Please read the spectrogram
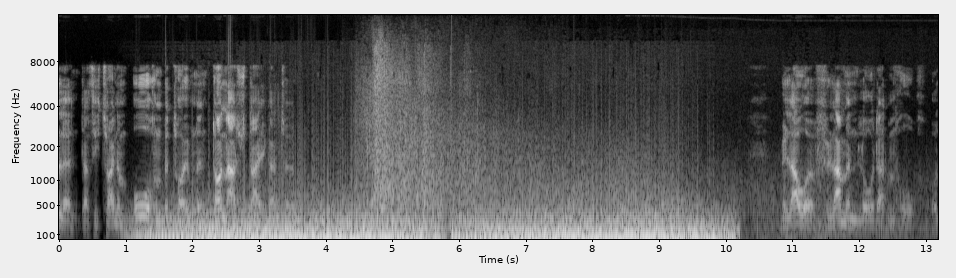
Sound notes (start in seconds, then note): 4.8 rumbling and thundering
